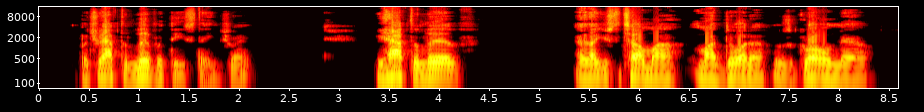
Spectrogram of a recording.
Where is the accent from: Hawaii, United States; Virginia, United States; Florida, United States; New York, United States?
New York, United States; New York City; Born and raised in New York.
